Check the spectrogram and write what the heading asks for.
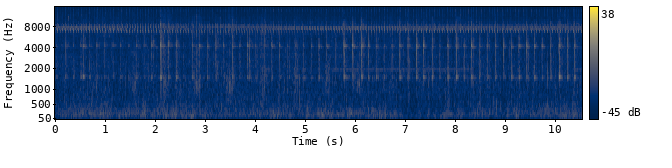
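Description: Outdoor ambience: a steady high-pitched buzz with a regular chirping tick, about four a second, that grows plain from about six seconds in, over a low, even rumble.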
